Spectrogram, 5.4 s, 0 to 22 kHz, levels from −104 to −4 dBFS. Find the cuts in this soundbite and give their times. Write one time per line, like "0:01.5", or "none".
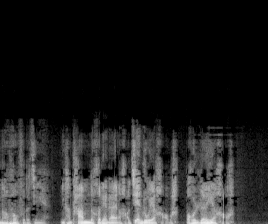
none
